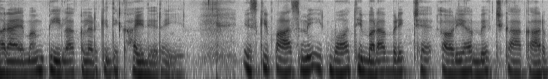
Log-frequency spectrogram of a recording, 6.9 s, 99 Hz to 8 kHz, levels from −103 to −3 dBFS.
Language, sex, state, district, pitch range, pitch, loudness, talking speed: Hindi, male, Uttarakhand, Tehri Garhwal, 135-155 Hz, 145 Hz, -19 LUFS, 210 wpm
